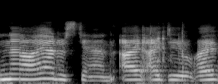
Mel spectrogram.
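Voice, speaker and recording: With a plain, everyday voice, a woman speaks at a fairly slow pace, at a medium pitch and with fairly even intonation. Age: 60s. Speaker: caregiver, chat participant. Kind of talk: casual group video chat. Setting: online video hangout.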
